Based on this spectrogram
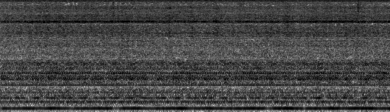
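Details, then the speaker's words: Deep, steady rumble while boring a bearing seat in a cast-iron welding positioner housing with a standard boring bar and Cermet insert: the bar is chattering. "This is my standard boring bar with the Cermet insert, and you hear the rumbling? That's chatter."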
